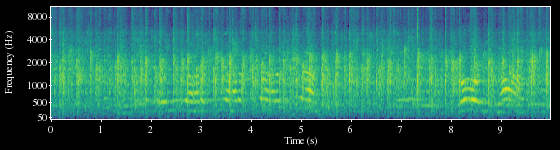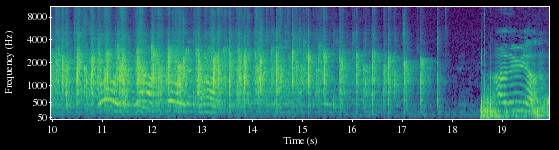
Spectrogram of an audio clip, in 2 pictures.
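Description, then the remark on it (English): A church audience claps steadily and loudly together in worship, praising God, while voices cry out and sing over the rhythm; the clapping gradually thins and fades, then a single voice begins speaking. “Worship him, give him praise, go and thank him, go and clap and praise his holy name, worship him, hallelujah.”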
